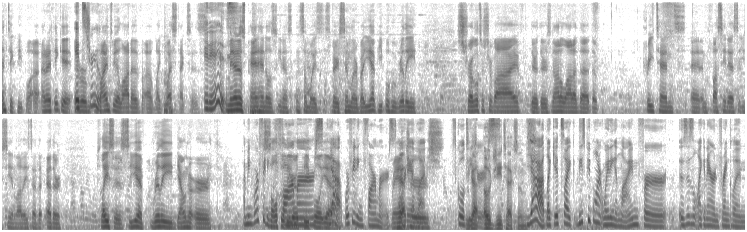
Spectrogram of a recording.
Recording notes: Live from Snow's at Texas Monthly BBQ Weekend. We had a slew of cooks, owners and talking heads, so many in fact, that if I had had 10 mics it wouldn’t have been enough. The mics move around fast. I’ve got to go wash my mics, they’re covered in grease.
